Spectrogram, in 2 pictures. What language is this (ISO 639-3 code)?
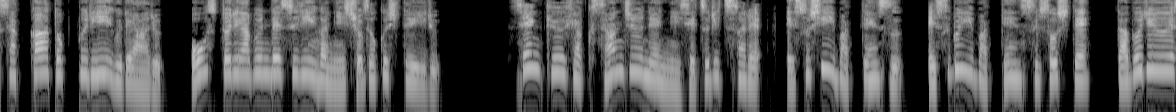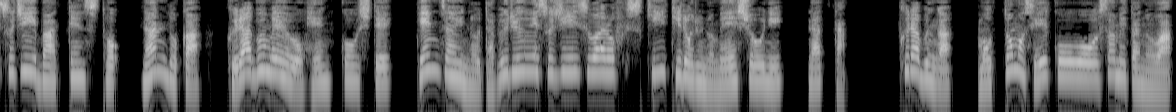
jpn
